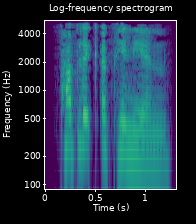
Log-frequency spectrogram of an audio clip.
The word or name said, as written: public opinion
